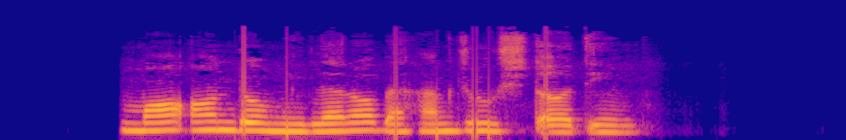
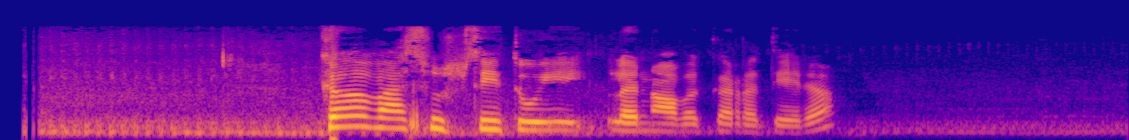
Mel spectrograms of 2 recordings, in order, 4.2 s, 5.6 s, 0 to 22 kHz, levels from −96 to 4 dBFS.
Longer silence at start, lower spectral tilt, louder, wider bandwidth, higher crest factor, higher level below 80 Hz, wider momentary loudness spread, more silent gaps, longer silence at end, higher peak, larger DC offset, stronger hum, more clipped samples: first, 0.6 s vs 0.2 s; first, -7 dB/octave vs -5 dB/octave; about the same, -18 LUFS vs -18 LUFS; about the same, 10.5 kHz vs 11.5 kHz; about the same, 16 dB vs 20 dB; about the same, -52 dBFS vs -54 dBFS; second, 10 LU vs 24 LU; neither; second, 1.05 s vs 1.5 s; about the same, -2 dBFS vs 0 dBFS; neither; neither; neither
